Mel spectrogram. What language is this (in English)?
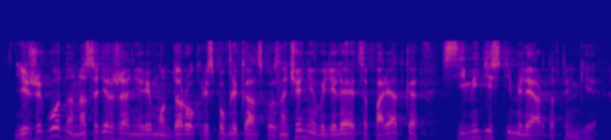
Kazakh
